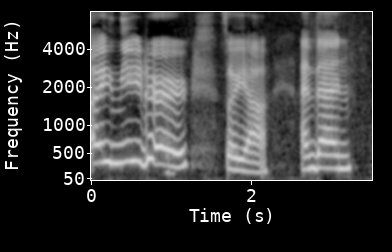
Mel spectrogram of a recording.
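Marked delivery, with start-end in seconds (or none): 0.0-1.2 put-on crying voice, higher and louder. Retelling a video of someone after the speaker left: imitating Tito Bobby crying. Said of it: "crying, saying".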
